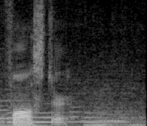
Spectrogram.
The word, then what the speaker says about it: Foster: pickle so does I'm Foster I'll remember that easy because your name rhymes with fossil and your old thanks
